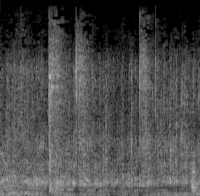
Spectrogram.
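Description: Winning Valkyrie and Bloody Longinus Beyblade tops spinning on a sheet-metal stadium floor: a steady whirring scrape of their tips on the metal, with three sharp clinks in the first second and a half.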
